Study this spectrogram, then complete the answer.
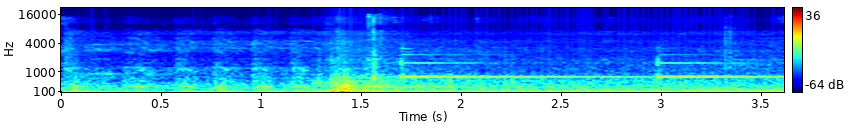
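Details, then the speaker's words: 2007 Hummer H3, earlier crank-no-start, after jumpering broken fuel pump ground to frame (possible water from open sunroof): short crank, catches, steady even idle with accessory whine; starts and runs properly. "and there you have it this vehicle is now starting and running properly"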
